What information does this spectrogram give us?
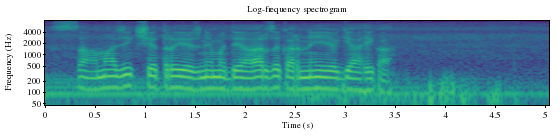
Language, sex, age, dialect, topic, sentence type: Marathi, male, 18-24, Standard Marathi, banking, question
